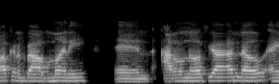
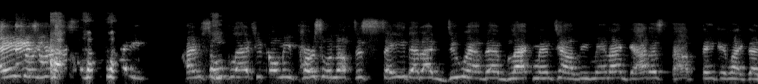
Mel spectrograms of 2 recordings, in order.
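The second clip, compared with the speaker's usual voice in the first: hammed-up gushing agreement; 11 semitones higher than usual. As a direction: overplay your delighted agreement, pitched way up. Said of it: "her accent's so thick. So I thought she said".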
